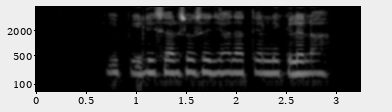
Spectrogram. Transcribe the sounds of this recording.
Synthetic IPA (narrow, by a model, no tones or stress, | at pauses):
kipiːlisɐɾsõsed͡ʒjaːd̪at̪eːlnɪkleːlaː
